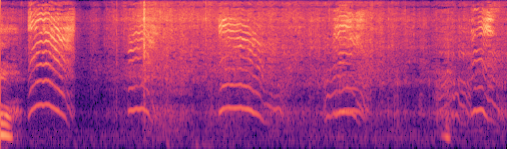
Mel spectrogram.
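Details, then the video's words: Mother cat and newborn kittens, the mother asking for help: clear arched meows, each curving up then down, spaced about a second apart, separated by quiet pauses and a soft thump. "Mother cat ask for help! Newborn kittens meows"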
